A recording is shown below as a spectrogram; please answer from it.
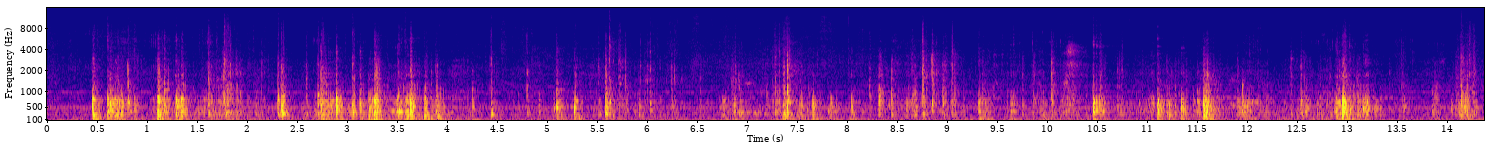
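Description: Irregular plastic clicks, knocks and rattles as a disc scrub brush is pushed in under the plastic brush deck of a HiClean HC50B floor scrubber and worked onto its latch. The knocks come thickest in the first few seconds, then sparser. A faint steady hum runs underneath.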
